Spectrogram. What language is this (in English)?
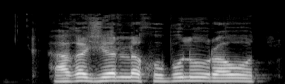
Pashto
